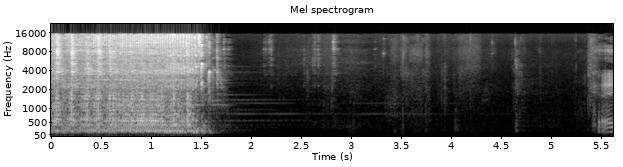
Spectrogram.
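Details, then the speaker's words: Simonini engine on Vespa Piaggio Ciao with modified cylinder head and decompression valve, after internal rotor setup and timing: short crisp two-stroke bark about 220 beats a minute, revs freely and cuts off cleanly; healthy. "so yeah the system seems to work so I'm quite happy about that and makes a lot of noise actually it sounds like it really wants to go"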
